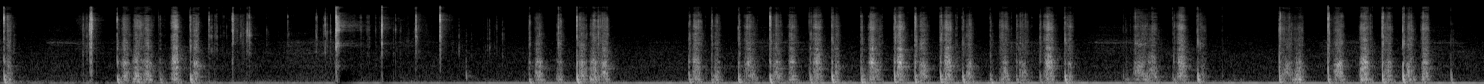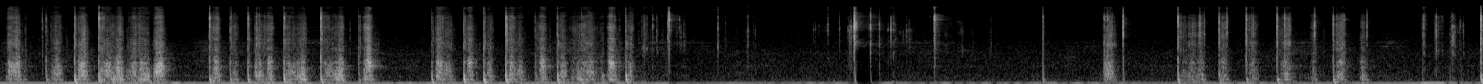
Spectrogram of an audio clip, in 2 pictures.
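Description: Pen writing on paper: quick, irregular scratching strokes and taps in bursts, with short pauses between them, over a low steady hum.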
